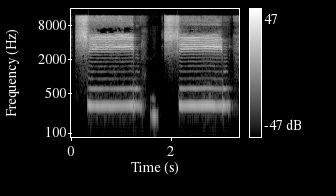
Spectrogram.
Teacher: इसमें showering sound आती है, ठीक है, तफशी भी कहते हैं उसको।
